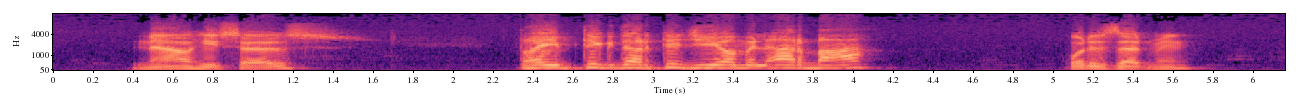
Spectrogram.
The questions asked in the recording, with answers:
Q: What does that mean?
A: It means, okay, can you come on Wednesday?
